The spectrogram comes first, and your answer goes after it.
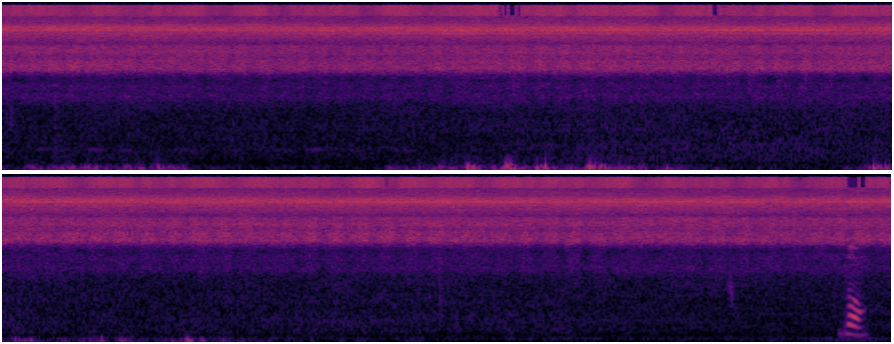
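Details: Cicadas in Provence in summer keep up a steady, high, hissing drone while a person talks over it.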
